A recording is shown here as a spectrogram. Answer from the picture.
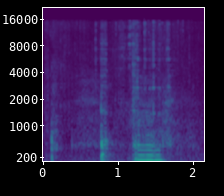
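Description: Garden hand trowel scooping and scraping potting soil in a plastic tub, with a couple of short knocks. A short hummed voice sound comes a little past halfway.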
